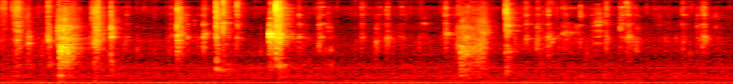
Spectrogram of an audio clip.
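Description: Scattered light metallic clinks as steel cylinder-head nuts and washers are lifted off the studs with a magnetic pickup tool, the loudest about two and a half seconds in, over a steady low hum.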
